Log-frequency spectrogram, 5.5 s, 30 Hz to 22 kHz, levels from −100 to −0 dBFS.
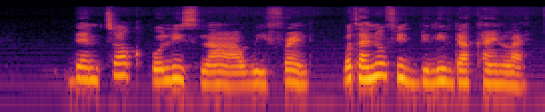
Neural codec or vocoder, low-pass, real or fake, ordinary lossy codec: none; 14.4 kHz; real; AAC, 64 kbps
